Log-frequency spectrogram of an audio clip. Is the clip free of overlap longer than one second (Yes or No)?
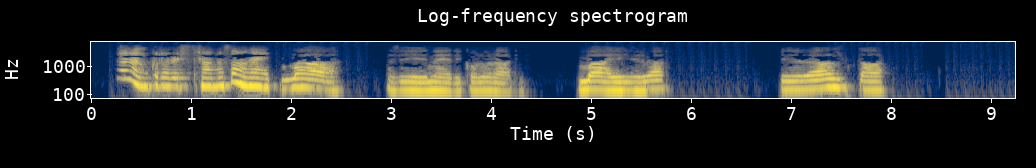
Yes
